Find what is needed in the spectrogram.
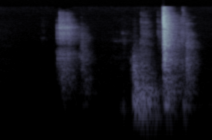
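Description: Knocks and rattles of someone moving about in a small room: a light clatter about half a second in, then a louder, heavier knocking and rattling in the second half.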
